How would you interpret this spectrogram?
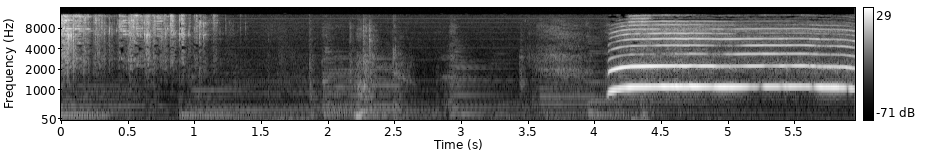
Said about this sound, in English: We're here. Hold on, let me get my keys out.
